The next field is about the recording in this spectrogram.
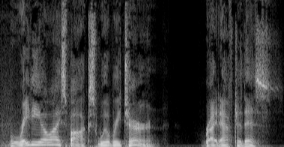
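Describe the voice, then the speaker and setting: A man reading a sponsor announcement in a smooth announcer delivery. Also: lowish voice, sing-song, measured pace. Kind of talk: sponsor spot read. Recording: music bed behind.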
